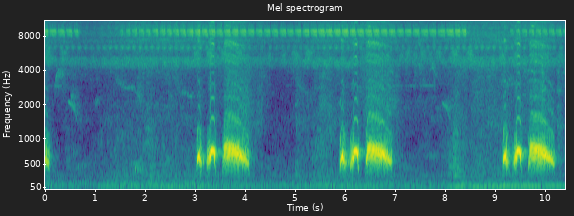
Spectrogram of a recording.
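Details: Female spotted dove calling to a male, used as a lure call: three cooing phrases, each two short soft coos followed by a long, slightly falling coo, repeated about every three seconds over quiet background.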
